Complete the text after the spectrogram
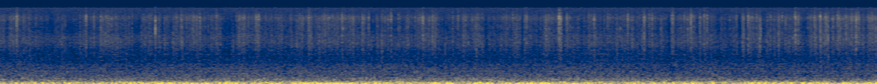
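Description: A car's engine and tyres rumble steadily on a wet road.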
